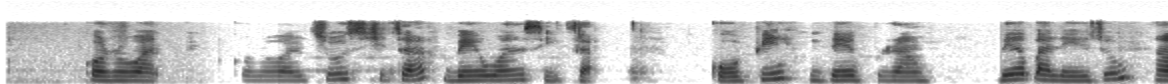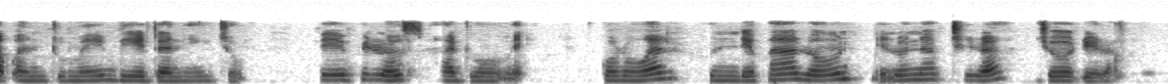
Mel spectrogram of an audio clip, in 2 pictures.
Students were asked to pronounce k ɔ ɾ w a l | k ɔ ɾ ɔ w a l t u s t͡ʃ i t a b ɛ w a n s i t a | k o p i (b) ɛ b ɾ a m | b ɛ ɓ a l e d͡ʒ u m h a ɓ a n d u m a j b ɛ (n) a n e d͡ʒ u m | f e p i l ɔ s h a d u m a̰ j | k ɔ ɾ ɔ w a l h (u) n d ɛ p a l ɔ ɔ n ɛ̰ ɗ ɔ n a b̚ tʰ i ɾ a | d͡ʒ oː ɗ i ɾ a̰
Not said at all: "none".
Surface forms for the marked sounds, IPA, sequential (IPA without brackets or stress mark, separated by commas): b, d, u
